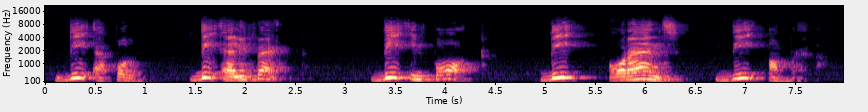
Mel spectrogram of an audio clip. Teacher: जब टी H E किसी vowel sound से पहले यूज होता है तो हम टी एच ई को दी पढ़ते हैं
